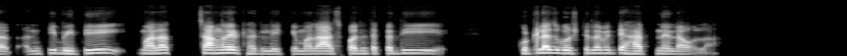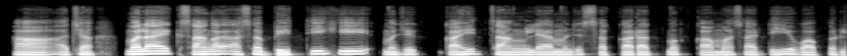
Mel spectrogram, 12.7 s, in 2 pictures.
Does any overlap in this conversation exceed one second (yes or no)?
no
